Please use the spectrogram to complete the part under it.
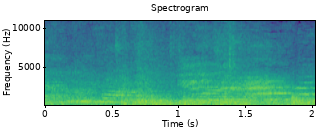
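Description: Feet thud on a wrestling ring mat.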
